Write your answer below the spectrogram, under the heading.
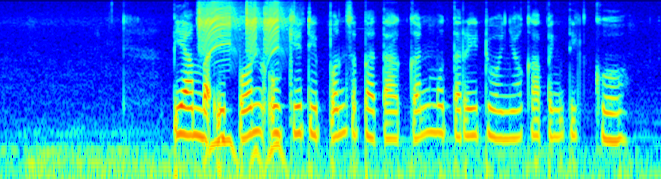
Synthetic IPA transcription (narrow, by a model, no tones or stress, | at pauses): piambaʔipʊnuɡ̥i̤d̪̥i̤pʊnsəb̥a̤t̪akənmut̪əɾid̪̥o̤ɲɔkapɪŋt̪iɡ̥ɔ̤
